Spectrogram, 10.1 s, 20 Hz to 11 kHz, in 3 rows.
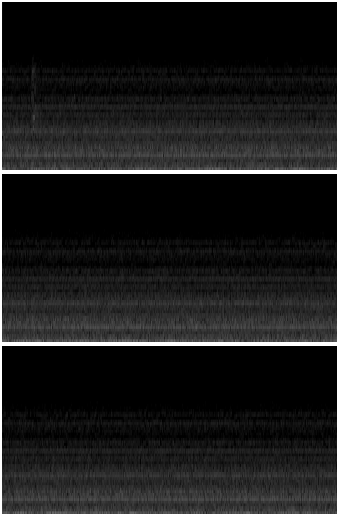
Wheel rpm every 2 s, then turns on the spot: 0, 0, 0, 0, 0.
none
